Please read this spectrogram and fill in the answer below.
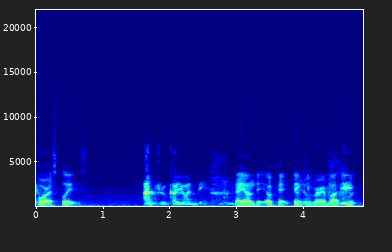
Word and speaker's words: Kayonde: say say it for us please I'm drew condi hey on day okay thank you very much we're doing our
